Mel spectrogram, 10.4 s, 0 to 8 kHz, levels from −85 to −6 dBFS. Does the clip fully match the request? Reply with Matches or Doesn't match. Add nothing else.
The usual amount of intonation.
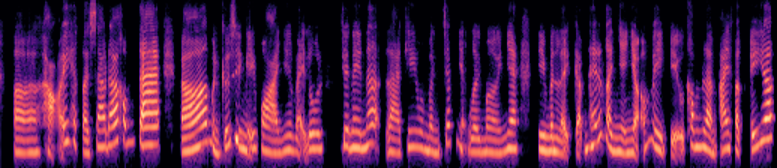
Doesn't match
